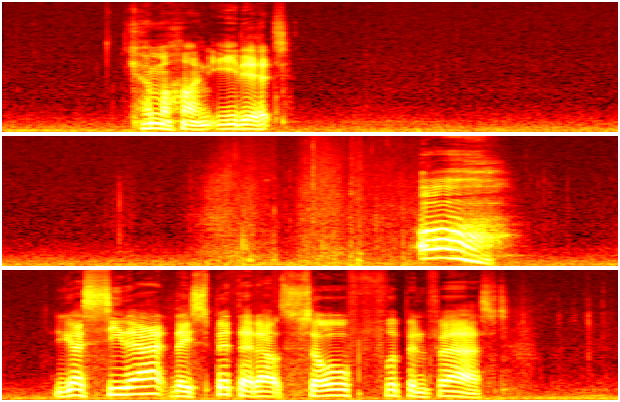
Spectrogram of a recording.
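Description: A young man speaks calmly and close by, in short bursts.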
